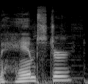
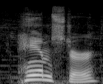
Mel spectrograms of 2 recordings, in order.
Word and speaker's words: hamster: Did you know there's no P in hamster? It's hamster, not hamster.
